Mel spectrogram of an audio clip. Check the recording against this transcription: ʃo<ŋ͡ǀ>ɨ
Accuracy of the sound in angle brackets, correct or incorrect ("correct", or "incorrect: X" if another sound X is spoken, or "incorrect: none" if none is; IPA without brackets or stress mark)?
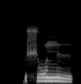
incorrect: n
